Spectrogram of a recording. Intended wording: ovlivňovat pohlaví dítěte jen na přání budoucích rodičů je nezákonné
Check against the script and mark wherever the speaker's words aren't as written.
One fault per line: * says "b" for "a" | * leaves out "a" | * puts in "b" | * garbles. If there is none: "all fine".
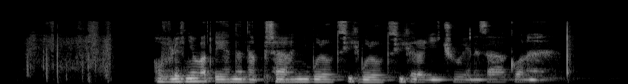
* leaves out "pohlaví dítěte"
* puts in "budoucích"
